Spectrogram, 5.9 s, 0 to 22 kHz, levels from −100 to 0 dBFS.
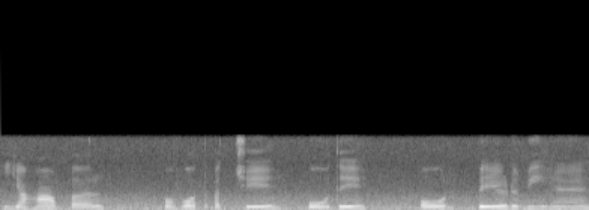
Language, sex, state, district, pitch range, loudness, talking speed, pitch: Hindi, female, Haryana, Rohtak, 220-245 Hz, -17 LUFS, 90 wpm, 230 Hz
